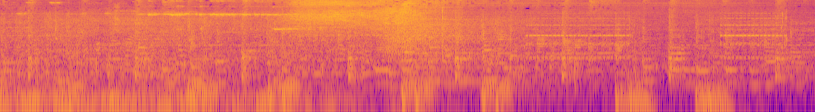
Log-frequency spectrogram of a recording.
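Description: Busy railway station ambience with a train rumbling, high metallic squeals and tonal whines from wheels or brakes, and indistinct chatter and birds in the background.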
